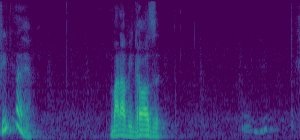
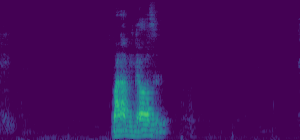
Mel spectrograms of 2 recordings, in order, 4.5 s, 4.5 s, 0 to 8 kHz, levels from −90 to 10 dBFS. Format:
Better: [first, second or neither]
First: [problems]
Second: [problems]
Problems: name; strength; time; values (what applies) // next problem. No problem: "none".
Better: first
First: none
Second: noise reduction (neural mask model DeepFilterNet 3)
